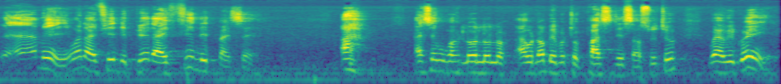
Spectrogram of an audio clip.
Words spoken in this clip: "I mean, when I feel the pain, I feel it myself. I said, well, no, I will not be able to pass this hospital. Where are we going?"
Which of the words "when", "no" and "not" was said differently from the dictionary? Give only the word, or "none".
no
